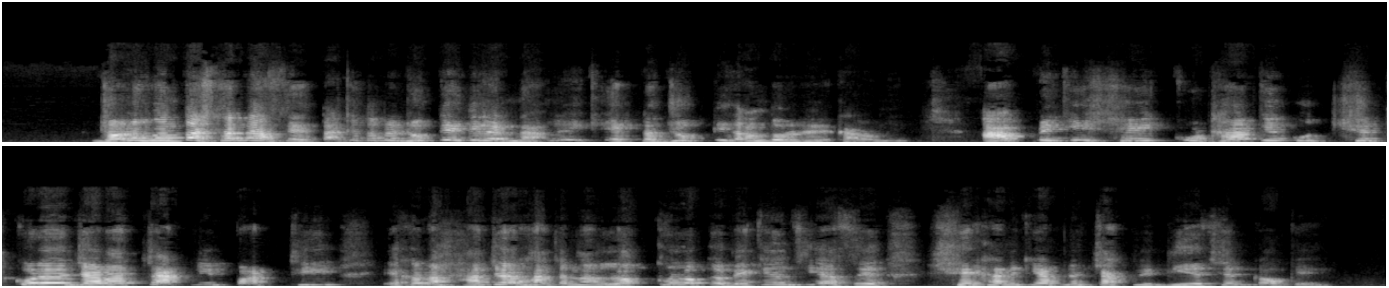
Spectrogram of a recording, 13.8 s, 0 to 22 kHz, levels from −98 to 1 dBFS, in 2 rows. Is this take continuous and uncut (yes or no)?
no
